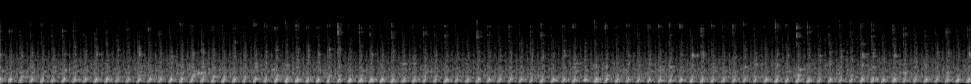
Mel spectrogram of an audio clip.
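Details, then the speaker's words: Stationary Kohler K301 single-cylinder engine, a free parts engine, first start with chainsaw gas mix added for lube, idle speed needing adjustment, not bolted down well: even, steady beat about three firings a second, no apparent knock; runs healthy. "motor sounds good can't tell if there's a bad knock there or not doesn't sound like it"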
